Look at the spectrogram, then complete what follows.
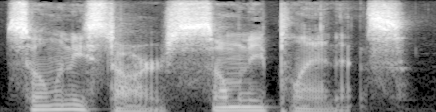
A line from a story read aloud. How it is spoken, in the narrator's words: sighed Geraldine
